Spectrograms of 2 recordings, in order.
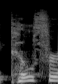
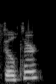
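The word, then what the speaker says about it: philter: also brings a what is known as a pilfer of love a filter a what filter ph is it er why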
